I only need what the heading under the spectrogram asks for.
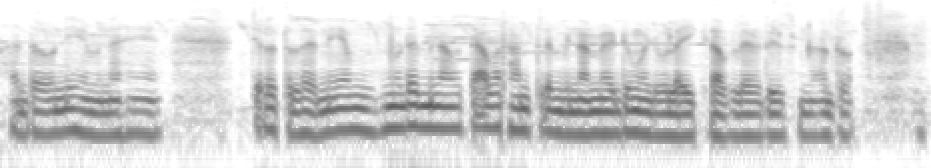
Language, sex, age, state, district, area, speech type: Santali, male, 18-30, Jharkhand, Pakur, rural, spontaneous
